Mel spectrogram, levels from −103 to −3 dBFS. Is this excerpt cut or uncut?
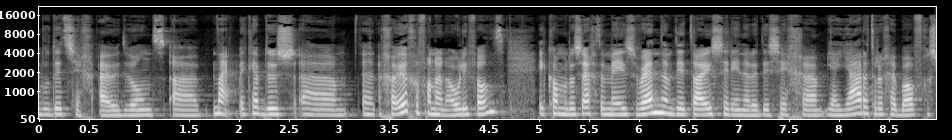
cut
